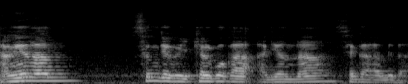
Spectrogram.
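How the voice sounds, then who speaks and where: At a very slow pace, the voice comes across somewhat breathy. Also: man. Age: 60s. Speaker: licensed real estate agent. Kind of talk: casual talk to camera.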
